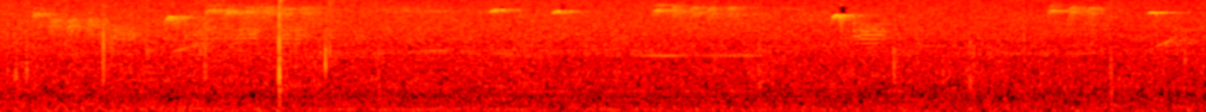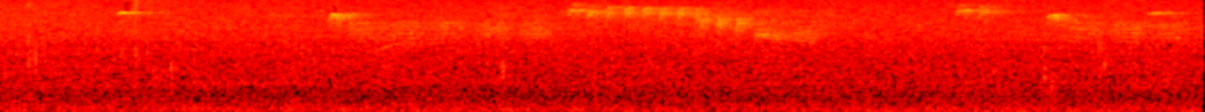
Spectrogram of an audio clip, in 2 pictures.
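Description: Faint high-pitched bird chirps and short falling calls, repeated throughout, over a steady low rumble of background noise. A single sharp click about a second and a half in.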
